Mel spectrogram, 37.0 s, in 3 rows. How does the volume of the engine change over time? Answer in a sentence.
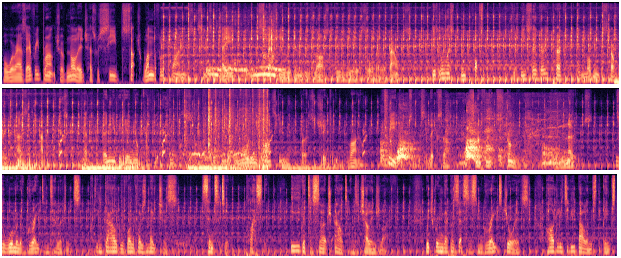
The volume of the engine goes down.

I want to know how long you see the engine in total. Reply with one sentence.
The engine can be heard for 34 seconds in total.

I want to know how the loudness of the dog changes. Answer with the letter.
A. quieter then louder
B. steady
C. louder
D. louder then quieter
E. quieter
A.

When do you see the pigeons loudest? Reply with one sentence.
The volume of the pigeons peaks at 5 seconds.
